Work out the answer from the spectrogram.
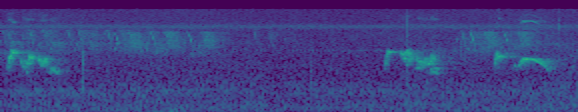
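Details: Red-whiskered bulbul trapping session with a decoy bird in Vietnam, Kim Bôi wild bird: brief chirpy warbled phrases with descending slurs, separated by pauses of about three seconds, faint distant bird chatter and hiss behind.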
